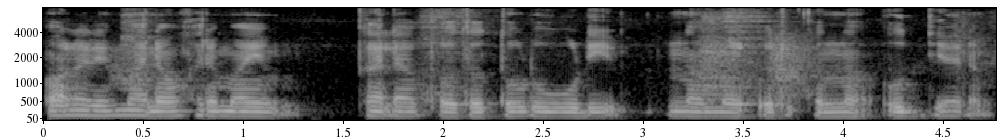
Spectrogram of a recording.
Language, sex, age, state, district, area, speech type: Malayalam, male, 60+, Kerala, Palakkad, rural, spontaneous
